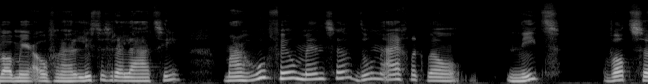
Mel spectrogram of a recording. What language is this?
Dutch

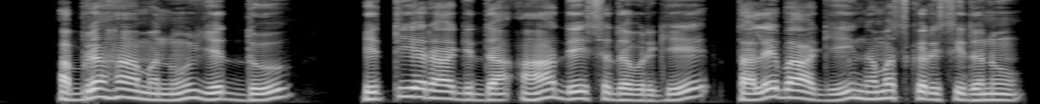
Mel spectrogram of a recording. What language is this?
Kannada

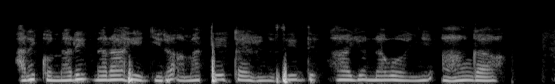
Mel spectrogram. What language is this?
Kinyarwanda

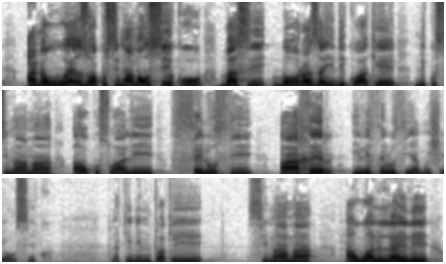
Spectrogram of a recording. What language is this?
Swahili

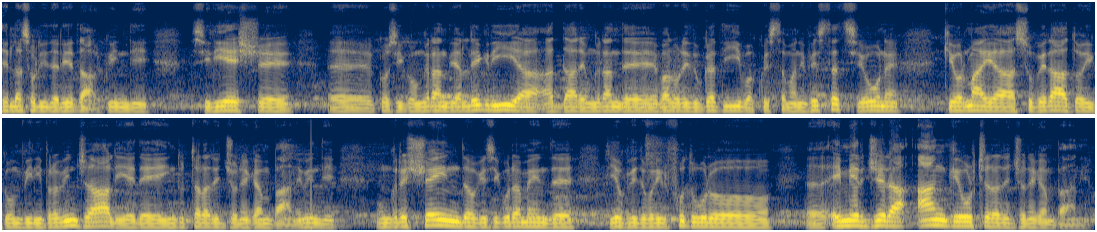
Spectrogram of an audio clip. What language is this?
Italian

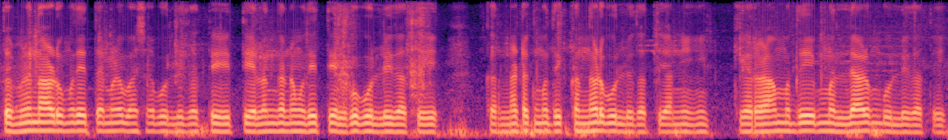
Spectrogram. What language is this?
Marathi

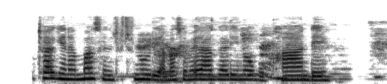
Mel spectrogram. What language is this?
Ganda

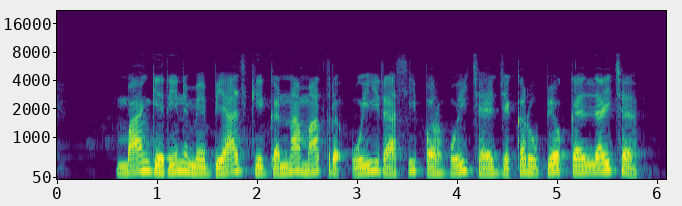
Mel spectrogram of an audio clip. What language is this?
Maithili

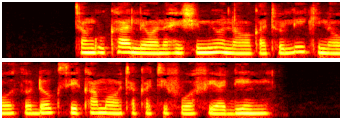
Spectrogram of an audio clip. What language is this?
Swahili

